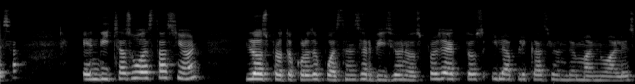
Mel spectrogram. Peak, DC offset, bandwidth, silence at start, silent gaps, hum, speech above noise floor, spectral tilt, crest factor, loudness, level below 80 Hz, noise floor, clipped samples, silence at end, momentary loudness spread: -6 dBFS; under 0.1%; 14 kHz; 0 s; none; none; 32 dB; -4.5 dB/octave; 22 dB; -27 LUFS; -88 dBFS; -59 dBFS; under 0.1%; 0 s; 13 LU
